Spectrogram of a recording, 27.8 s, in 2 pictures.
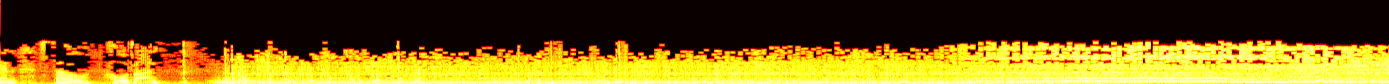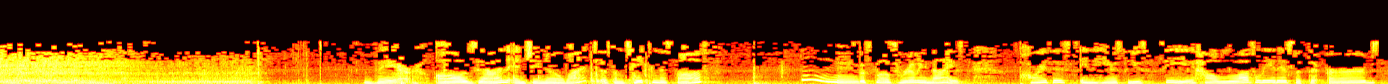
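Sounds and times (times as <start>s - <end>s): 
speech: 0.0s - 7.2s, 17.6s - 21.1s, 22.2s - 27.7s
Vitamix blender motor running: 2.1s - 16.6s.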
